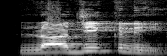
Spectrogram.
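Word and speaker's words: logically: है और देखिए लॉजिकली लॉजिकली यहां पर भी ए को हम नहीं पढ़ रहे हैं फिर देखिए क्रिटिकली क्या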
